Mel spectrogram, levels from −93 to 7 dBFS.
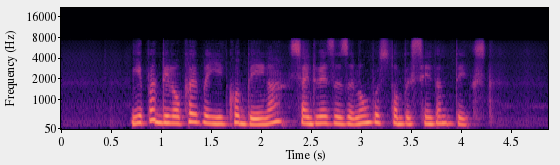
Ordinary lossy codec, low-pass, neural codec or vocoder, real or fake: none; none; codec, 16 kHz, 0.5 kbps, FunCodec, trained on Chinese and English, 25 frames a second; fake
